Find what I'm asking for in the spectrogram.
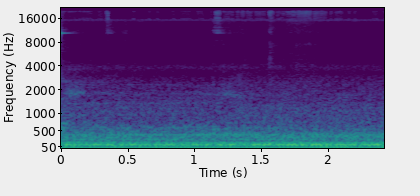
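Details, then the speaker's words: Bosch SHX6 8E05UC/13 dishwasher after the door magnet was moved: steady low hum near 100 Hz with no splashing, the pump running dry with no water in the sump; still no water after about 2 minutes of waiting. "can once again hear the uh hear the pump trying to run even though there's no water in there"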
